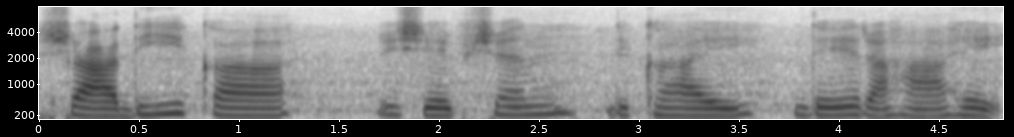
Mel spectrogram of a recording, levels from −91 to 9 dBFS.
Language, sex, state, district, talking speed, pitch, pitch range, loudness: Hindi, female, Madhya Pradesh, Dhar, 85 wpm, 200 Hz, 190-220 Hz, -20 LUFS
